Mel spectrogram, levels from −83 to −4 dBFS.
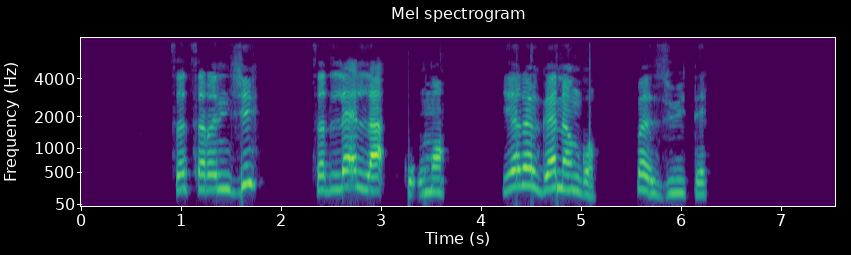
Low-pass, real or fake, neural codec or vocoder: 7.2 kHz; fake; codec, 16 kHz, 8 kbps, FreqCodec, larger model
